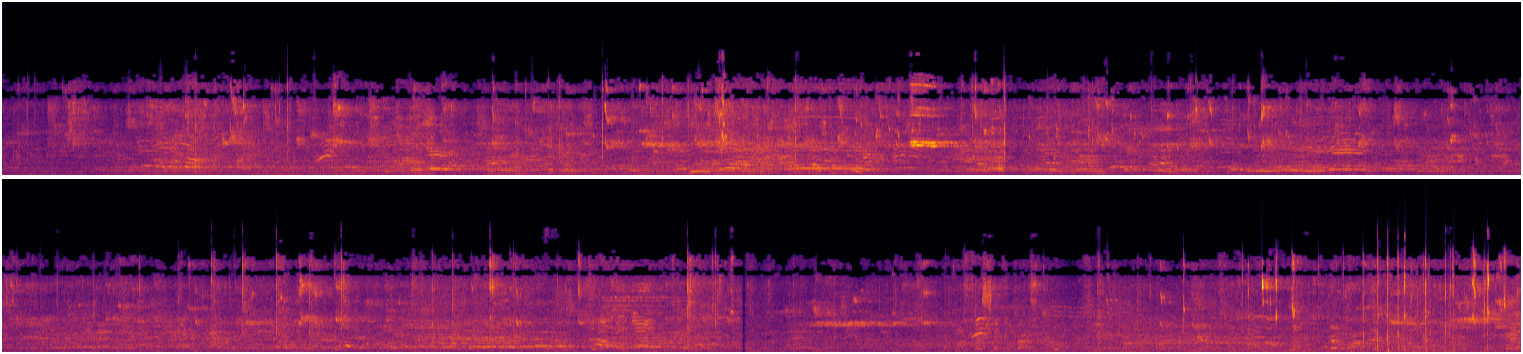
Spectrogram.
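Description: Many overlapping, indistinct voices of players and spectators calling out during a basketball game, with a basketball bouncing on the court floor.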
